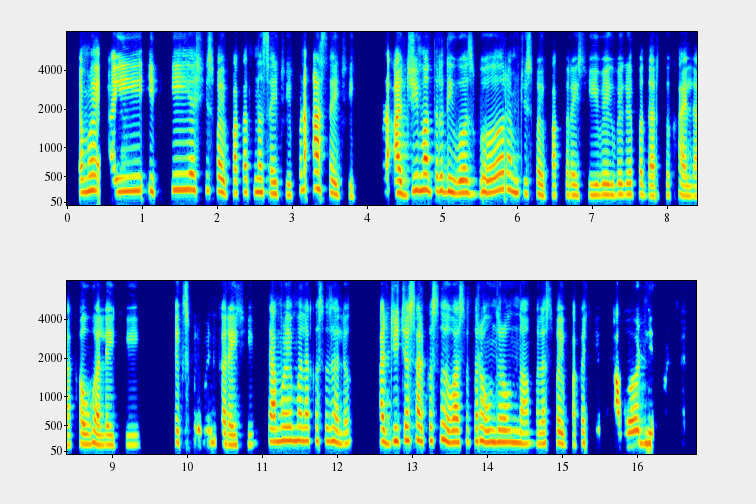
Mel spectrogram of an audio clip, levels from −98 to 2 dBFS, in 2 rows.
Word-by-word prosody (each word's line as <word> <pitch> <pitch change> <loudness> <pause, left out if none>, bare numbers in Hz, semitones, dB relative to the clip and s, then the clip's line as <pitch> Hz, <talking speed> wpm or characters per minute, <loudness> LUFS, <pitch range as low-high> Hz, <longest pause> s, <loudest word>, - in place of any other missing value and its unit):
त्यामुळे 245 +4 +3 0.2
आई 245 +3 +3
इतकी 270 +3 0
अशी 270 0 -1
स्वयंपाकात 230 -3 -1
नसायची, 200 -5 -1
पण 280 - +3 0.2
असायची. 210 - 0 0.4
पण - - +1
आजी 215 +6 +2
मात्र 260 -1 +4
दिवसभर 225 +3 +2
आमची 220 -5 -1
स्वयंपाक 175 -4 -4
करायची, 180 0 -4
वेगवेगळे 185 +1 -1
पदार्थ 175 -1 -4
खायला 165 -3 -2
खाऊ 175 -2 +1
घालायची 165 0 -2 0.5
एक्सपेरिमेंट 205 - -6
करायची 170 -1 -2 0.2
त्यामुळे 230 +2 +3
मला 235 0 +2
कसं 230 0 -6
झालं 200 -5 -1 0.4
आजीच्यासारखं 235 +4 +2
सहवासात 220 -3 +1
राहून-राहून 210 -1 +3
ना 185 -2 0
मला 185 0 -2
स्वयंपाकाची 190 - -5 0.3
आवड 195 +3 +2
निर्माण 430 - -4
झाली. - - -37
210 Hz, 125 wpm, -23 LUFS, 185-240 Hz, 0.5 s, मात्र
